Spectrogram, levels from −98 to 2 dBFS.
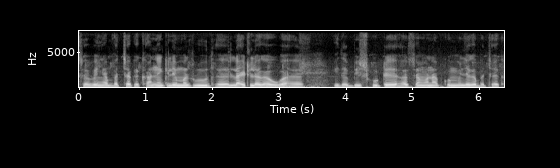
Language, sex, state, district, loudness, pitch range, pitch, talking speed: Hindi, male, Bihar, West Champaran, -16 LUFS, 125-130 Hz, 125 Hz, 205 wpm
